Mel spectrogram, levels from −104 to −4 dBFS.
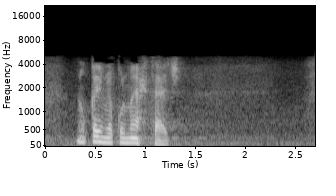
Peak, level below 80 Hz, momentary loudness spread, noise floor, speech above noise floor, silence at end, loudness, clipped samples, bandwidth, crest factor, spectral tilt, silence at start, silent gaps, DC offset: -6 dBFS; -56 dBFS; 13 LU; -53 dBFS; 29 dB; 0 s; -25 LUFS; under 0.1%; 5 kHz; 22 dB; -10.5 dB/octave; 0 s; none; under 0.1%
